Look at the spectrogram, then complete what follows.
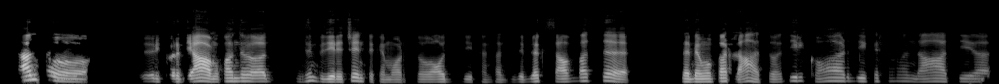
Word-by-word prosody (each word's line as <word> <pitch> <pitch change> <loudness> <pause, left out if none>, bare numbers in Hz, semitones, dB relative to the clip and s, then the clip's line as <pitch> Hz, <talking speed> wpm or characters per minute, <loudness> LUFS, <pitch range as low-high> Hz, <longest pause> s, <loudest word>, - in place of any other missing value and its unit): tanto, 155 - +5 0.5
uhm, 145 0 -10
ricordiamo, 135 +1 +6
quando 145 -1 0 0.3
d'esempio 160 -6 -8
di 125 - +3
recente, 125 +1 -1
che 115 - -14
è - - -8
morto 115 +1 -11
Ozzy, 120 +1 -7
il - - -14
cantante 110 0 -20
dei 120 -1 -11
Black 140 +4 -4
Sabbath, 150 +5 -3
ne 140 - +1 0.6
abbiamo 130 +1 +2
parlato: 125 -4 -2
"Ti 170 +5 -11
ricordi 155 -1 -9
che 145 - -16
siamo 145 +1 -28
andati, 135 0 -10
eh" 130 -1 -12
135 Hz, 150 wpm, -25 LUFS, 120-150 Hz, 0.6 s, ricordiamo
